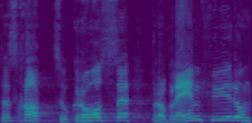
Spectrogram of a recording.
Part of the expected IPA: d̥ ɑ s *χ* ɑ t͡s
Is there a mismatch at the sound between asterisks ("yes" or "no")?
no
